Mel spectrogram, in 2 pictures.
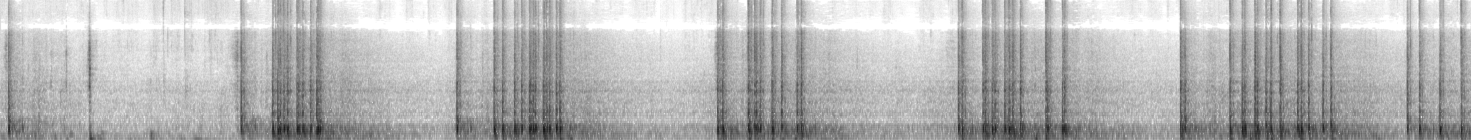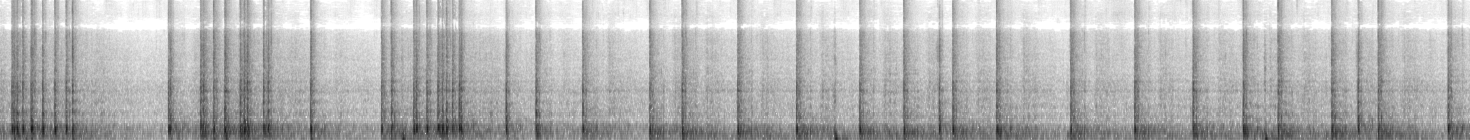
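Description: Aerial fireworks shells of a daytime display bursting in volleys of sharp, loud bangs. Each cluster of reports comes about every two seconds at first; from about two-thirds of the way through, the bangs follow one another in a faster, steadier string.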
